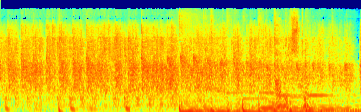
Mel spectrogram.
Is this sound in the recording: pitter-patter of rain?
no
